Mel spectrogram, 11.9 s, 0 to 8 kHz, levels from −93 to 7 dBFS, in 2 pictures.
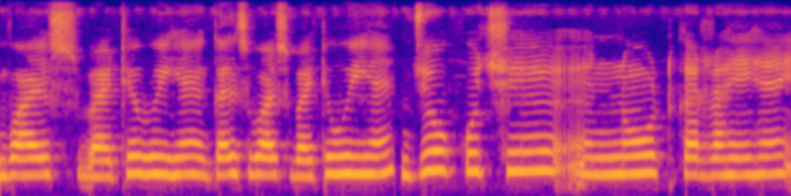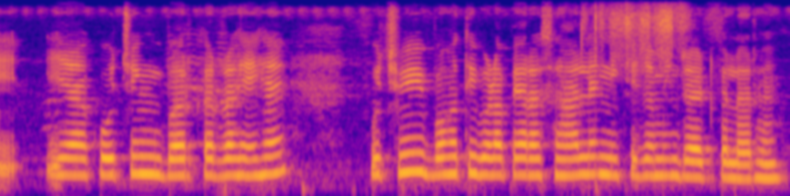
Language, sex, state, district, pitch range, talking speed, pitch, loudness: Hindi, female, Bihar, Purnia, 220-235 Hz, 175 wpm, 225 Hz, -14 LUFS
